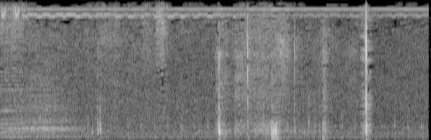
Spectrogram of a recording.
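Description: The steady whine of a stepper-driven filament extruder cuts off right at the start, followed by about five sharp clicks and taps spread over the next second and a half.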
